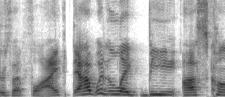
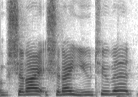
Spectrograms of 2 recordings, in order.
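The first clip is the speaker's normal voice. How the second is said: normal talking voice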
